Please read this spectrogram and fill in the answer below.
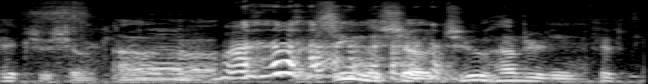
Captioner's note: laughter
